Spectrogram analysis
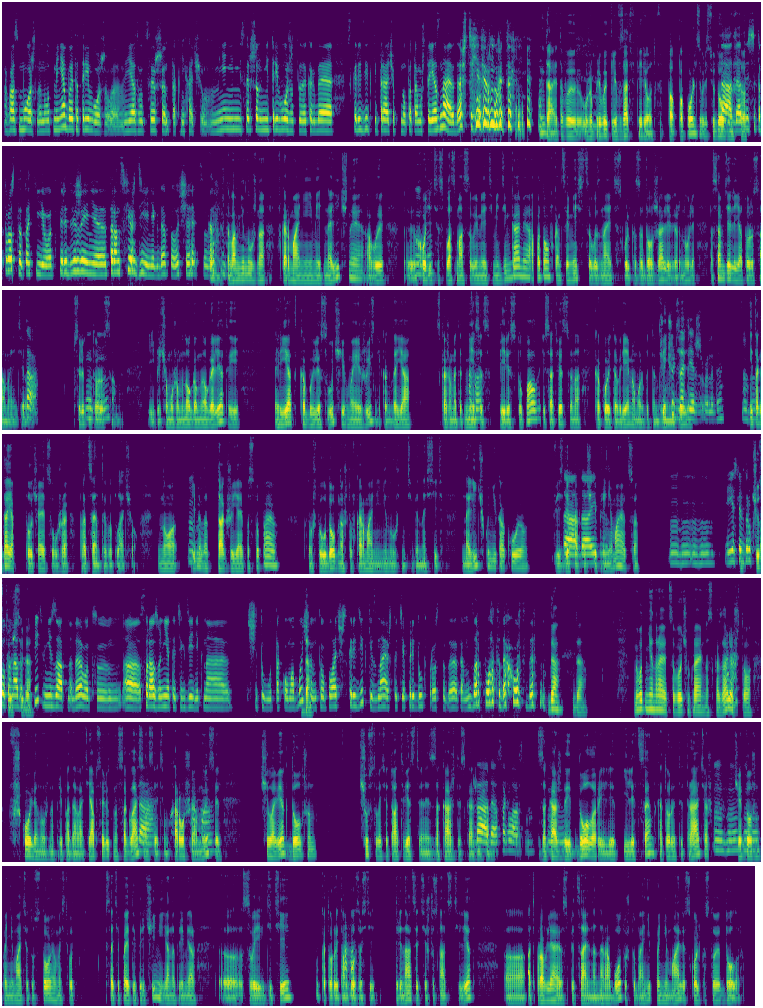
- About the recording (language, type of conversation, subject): Russian, unstructured, Какой самый важный совет по управлению деньгами ты мог бы дать?
- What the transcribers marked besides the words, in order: laughing while speaking: "что я верну это"; tapping; laughing while speaking: "получается"; chuckle; other background noise; laughing while speaking: "зарплата, доход, да"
